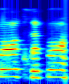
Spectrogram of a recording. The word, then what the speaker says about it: Kuiper: You work for Project, and is it Quipper? How do you say Kuiper. it? Oh yeah, how do you Kuiper. Get it right pronounce at all.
